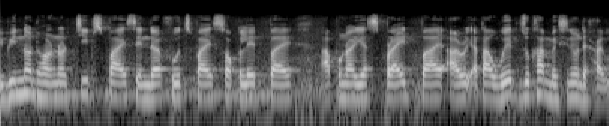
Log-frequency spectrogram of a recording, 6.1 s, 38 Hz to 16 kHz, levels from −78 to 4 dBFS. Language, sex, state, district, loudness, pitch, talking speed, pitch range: Assamese, male, Assam, Sonitpur, -19 LUFS, 145 Hz, 195 wpm, 145-155 Hz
